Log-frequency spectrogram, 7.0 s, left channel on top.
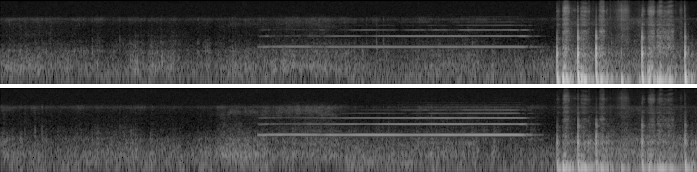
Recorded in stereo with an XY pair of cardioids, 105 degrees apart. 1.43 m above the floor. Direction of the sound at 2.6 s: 70° right.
